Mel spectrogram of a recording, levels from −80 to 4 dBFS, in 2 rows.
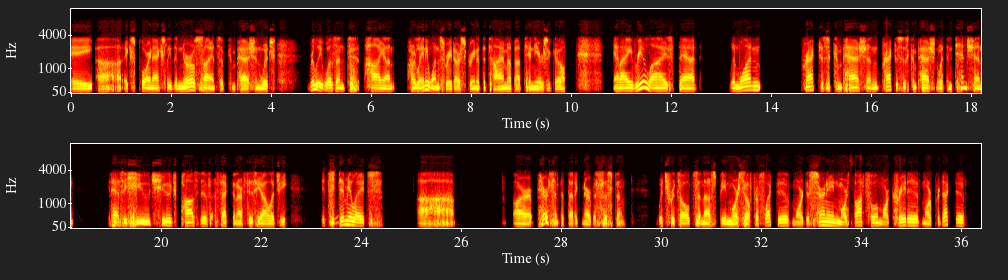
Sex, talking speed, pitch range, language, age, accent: male, 105 wpm, 100-115 Hz, English, 50-69, American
